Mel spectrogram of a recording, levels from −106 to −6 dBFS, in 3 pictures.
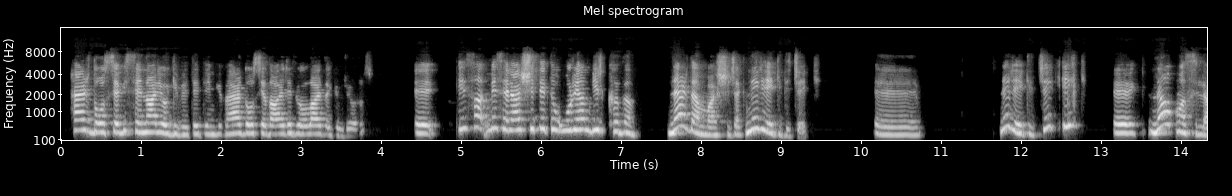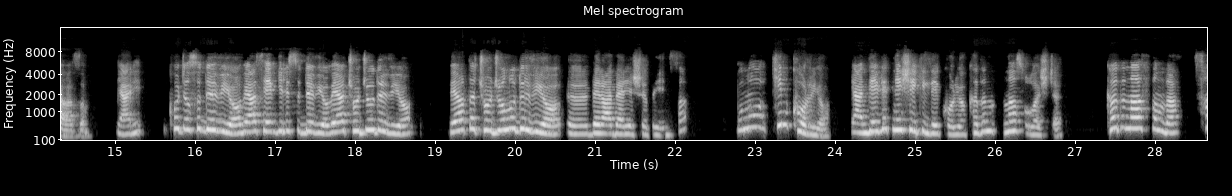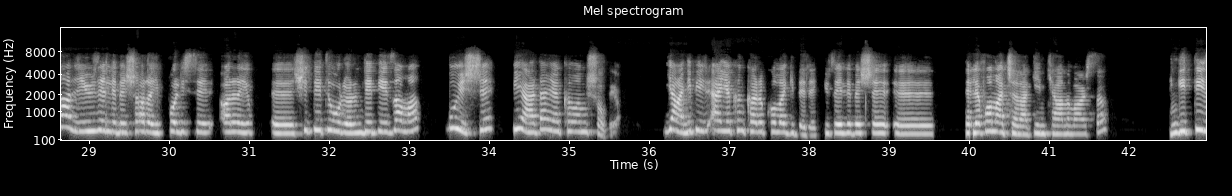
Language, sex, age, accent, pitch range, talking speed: Turkish, female, 60-79, native, 240-320 Hz, 130 wpm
